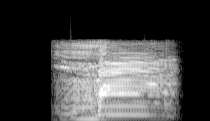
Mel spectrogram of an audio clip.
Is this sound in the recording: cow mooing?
yes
